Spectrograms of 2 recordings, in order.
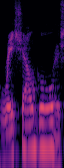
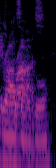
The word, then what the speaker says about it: Ra's al Ghul: Yes, now, the proper pronunciation for it is Ra's al Ghul, but the popular pronunciation is Ra's al Ghul.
